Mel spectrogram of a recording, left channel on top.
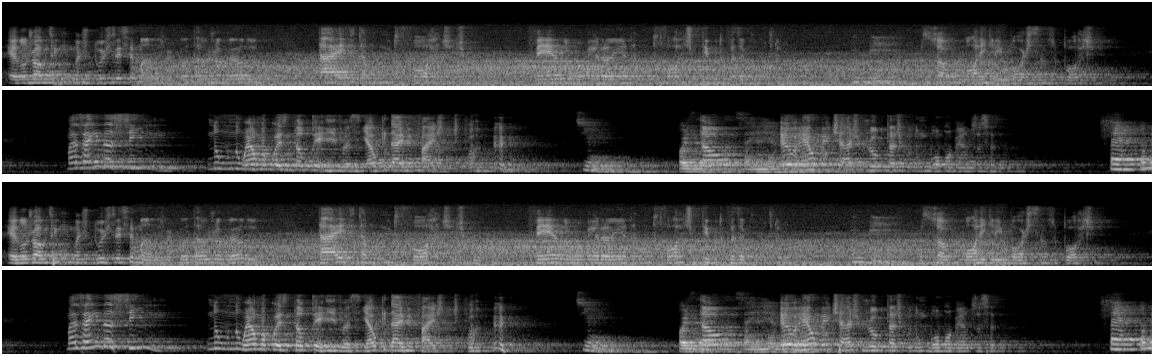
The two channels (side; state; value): both; normal; correlation 0.69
